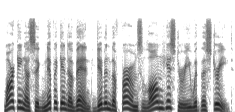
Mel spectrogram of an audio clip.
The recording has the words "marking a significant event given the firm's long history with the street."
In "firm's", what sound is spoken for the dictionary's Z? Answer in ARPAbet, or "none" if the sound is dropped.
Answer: Z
